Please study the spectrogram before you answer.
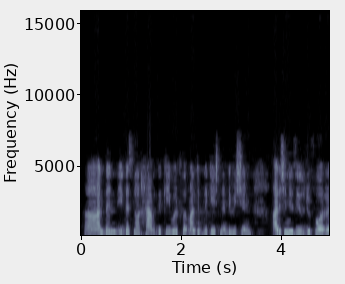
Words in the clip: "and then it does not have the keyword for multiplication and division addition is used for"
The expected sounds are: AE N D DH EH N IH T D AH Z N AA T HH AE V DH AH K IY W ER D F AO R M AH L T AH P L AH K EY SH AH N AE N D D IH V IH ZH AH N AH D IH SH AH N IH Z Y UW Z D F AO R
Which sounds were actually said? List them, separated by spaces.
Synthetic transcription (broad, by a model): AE N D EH N IH T D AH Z N AA T HH AE V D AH K IY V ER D F AO R M AH L T AH P L AH K EY SH AH N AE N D D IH V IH SH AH N AH D IH SH AH N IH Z Y UW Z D F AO R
